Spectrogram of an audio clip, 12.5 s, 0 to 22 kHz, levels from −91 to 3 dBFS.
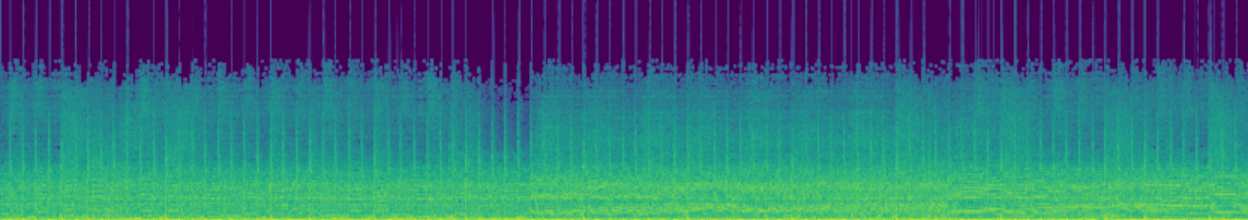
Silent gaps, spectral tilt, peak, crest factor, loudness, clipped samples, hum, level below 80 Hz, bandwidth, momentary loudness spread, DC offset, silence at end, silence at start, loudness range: none; -4 dB/octave; 0 dBFS; 10 dB; -10 LUFS; 0.2%; none; -14 dBFS; 15.5 kHz; 1 LU; under 0.1%; 0 s; 0 s; 1 LU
